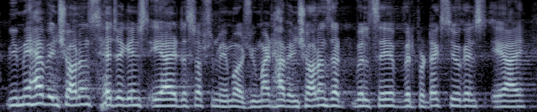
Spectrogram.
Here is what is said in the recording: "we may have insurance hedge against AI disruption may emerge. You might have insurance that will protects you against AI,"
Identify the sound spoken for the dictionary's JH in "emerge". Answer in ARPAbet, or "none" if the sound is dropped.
Z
